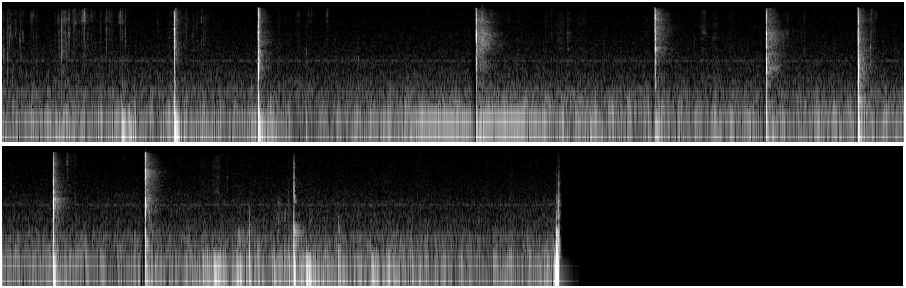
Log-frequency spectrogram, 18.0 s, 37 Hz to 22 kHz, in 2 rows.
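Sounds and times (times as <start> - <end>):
sharp hand slaps: 4.7 - 5.0.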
